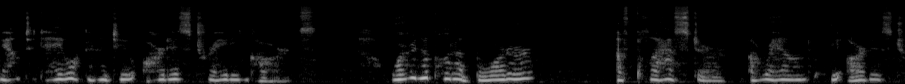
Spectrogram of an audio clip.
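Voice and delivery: almost inaudible, very soft, quiet voice. Speaker reenacting how they talked in their very first video, imitating own quiet talking. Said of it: "I was talking so quiet".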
